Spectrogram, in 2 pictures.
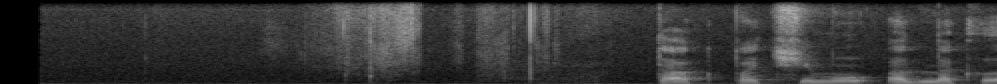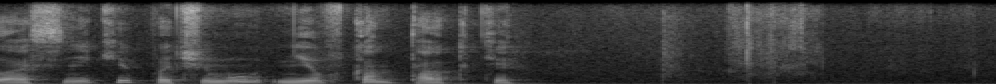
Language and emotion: Russian, neutral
